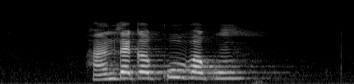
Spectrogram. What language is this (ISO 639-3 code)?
tso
